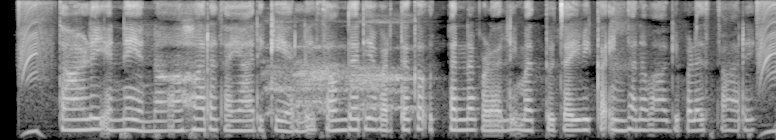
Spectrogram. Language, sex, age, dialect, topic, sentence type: Kannada, female, 18-24, Coastal/Dakshin, agriculture, statement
